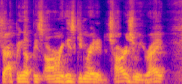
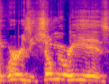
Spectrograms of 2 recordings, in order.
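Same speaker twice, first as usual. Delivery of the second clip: loud, angry put-on yell; 9 semitones higher than usual. Retelling a game scene where the Rhino yells at people, imitating someone yelling. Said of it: "he's like yelling at them".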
